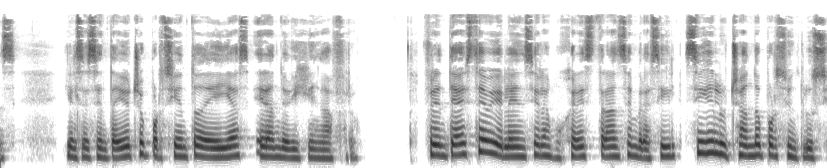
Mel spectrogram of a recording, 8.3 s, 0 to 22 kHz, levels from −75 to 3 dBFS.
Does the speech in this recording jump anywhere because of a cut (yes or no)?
yes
